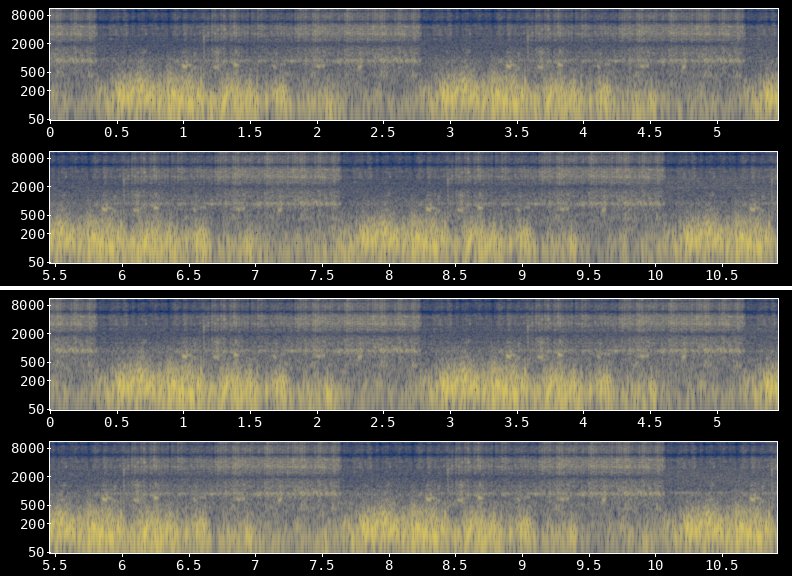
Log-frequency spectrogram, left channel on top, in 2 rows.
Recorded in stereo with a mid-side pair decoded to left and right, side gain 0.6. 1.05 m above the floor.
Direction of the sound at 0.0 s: 10° right.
